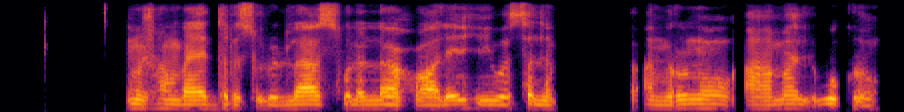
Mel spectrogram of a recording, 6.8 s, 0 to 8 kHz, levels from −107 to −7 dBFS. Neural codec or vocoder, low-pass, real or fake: codec, 44.1 kHz, 2.6 kbps, SNAC; 7.2 kHz; fake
